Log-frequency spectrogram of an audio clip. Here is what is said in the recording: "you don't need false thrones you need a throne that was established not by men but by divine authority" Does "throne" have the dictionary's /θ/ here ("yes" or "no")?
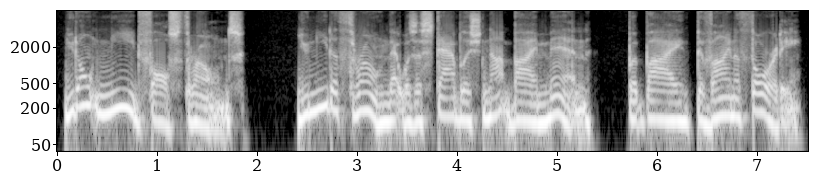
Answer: yes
